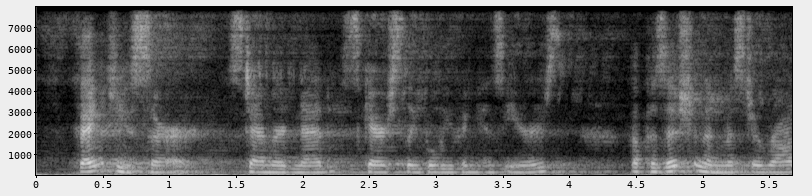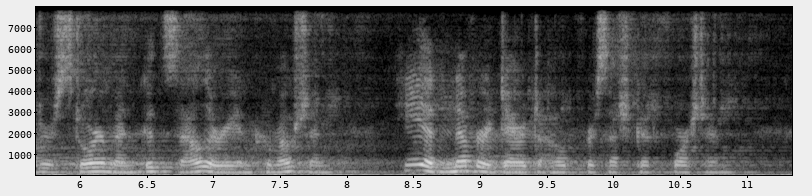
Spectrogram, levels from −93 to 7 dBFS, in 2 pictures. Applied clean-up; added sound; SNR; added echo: none; Buzz; 9 dB; reverberation time 2.0 s.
